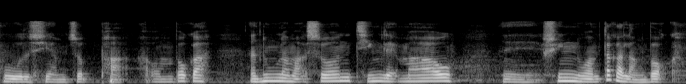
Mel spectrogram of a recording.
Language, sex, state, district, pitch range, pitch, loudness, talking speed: Mizo, male, Mizoram, Aizawl, 115-150 Hz, 130 Hz, -19 LUFS, 190 wpm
